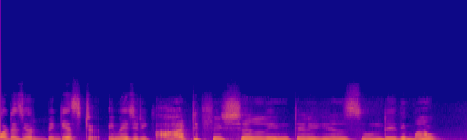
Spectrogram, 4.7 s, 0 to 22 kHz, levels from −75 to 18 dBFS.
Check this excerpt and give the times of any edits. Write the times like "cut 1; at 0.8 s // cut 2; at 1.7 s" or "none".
cut 1; at 1.6 s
